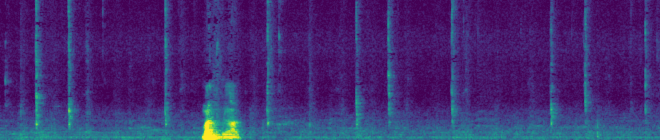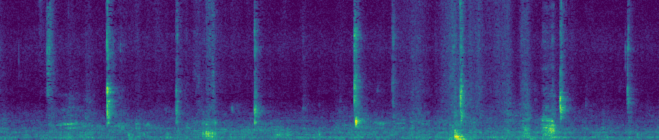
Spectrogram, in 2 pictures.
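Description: A man chews and crunches food close by.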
